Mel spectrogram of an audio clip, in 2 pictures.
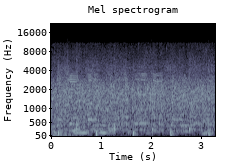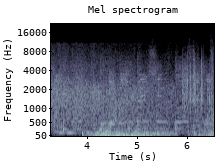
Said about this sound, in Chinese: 再次把掌声送给他们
